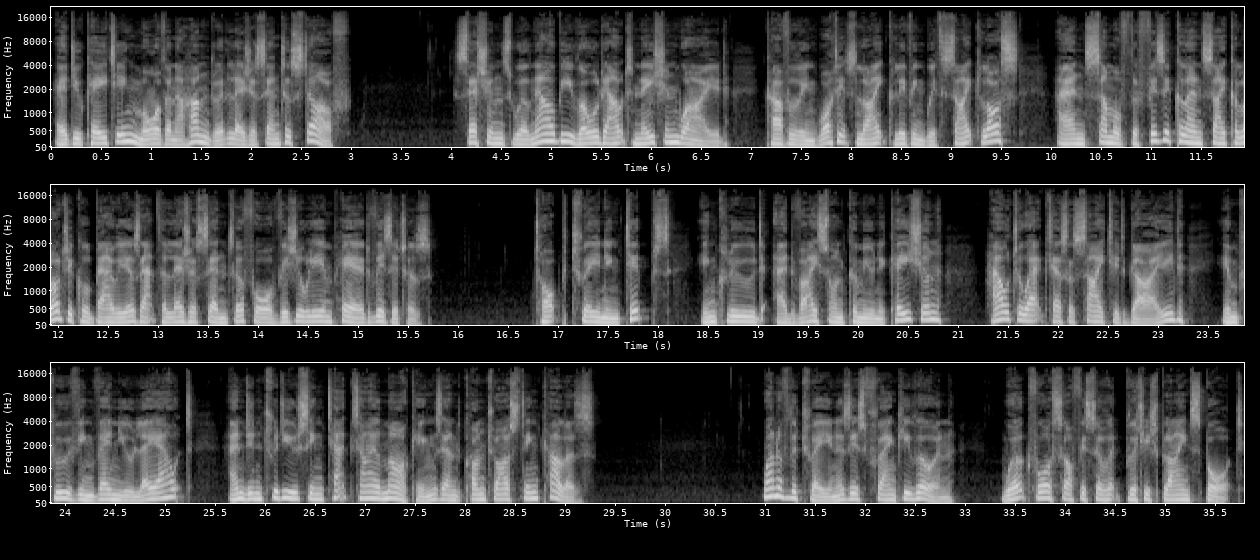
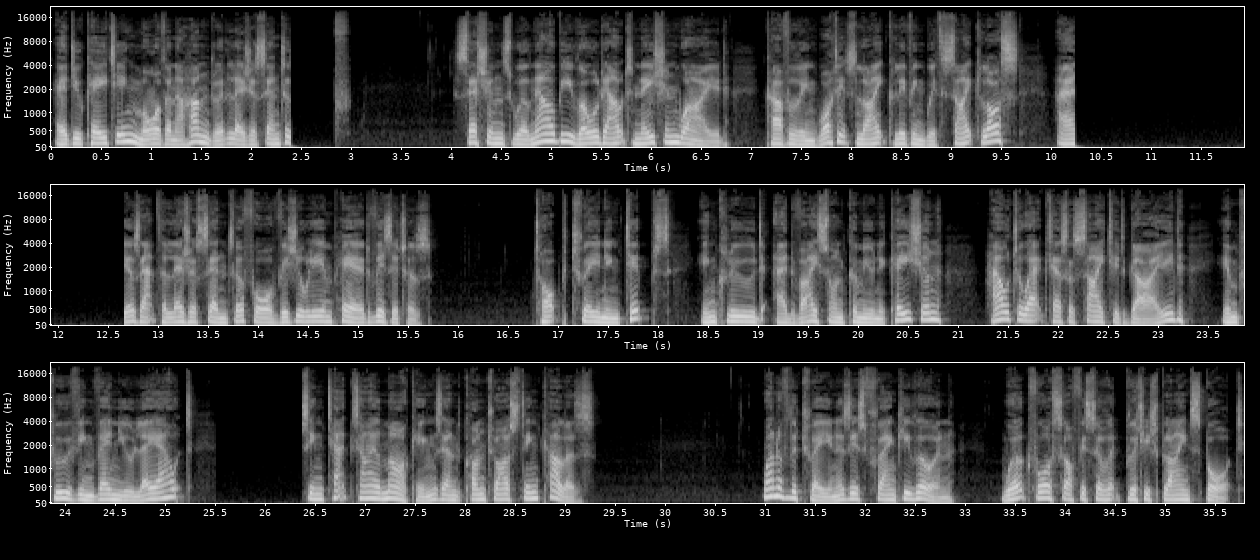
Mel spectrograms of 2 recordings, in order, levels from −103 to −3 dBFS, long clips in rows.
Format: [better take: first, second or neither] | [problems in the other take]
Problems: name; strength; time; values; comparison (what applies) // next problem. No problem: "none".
first | audio cutting out; at 2.5 s, at 10 s for 2.5 s and at 26 s for 1 s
